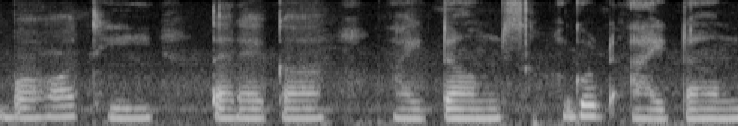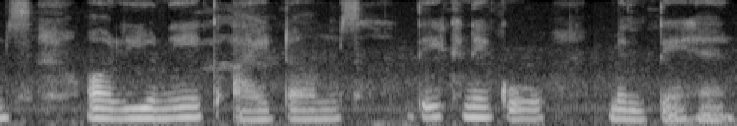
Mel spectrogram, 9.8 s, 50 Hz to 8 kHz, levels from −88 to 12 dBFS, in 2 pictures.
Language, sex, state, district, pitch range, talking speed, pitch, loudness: Hindi, female, Rajasthan, Bikaner, 175-200 Hz, 85 wpm, 185 Hz, -21 LUFS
